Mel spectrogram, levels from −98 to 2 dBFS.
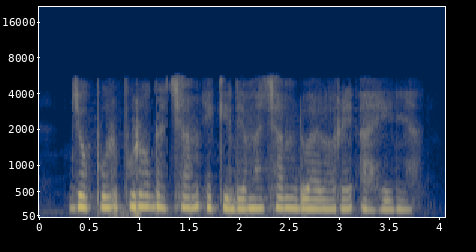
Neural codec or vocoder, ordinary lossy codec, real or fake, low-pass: codec, 24 kHz, 1.2 kbps, DualCodec; AAC, 24 kbps; fake; 5.4 kHz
